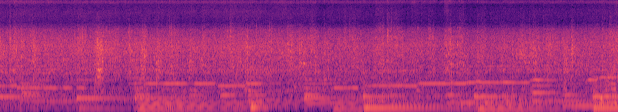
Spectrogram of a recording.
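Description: Ground spices including chilli, black pepper, garam masala and chicken masala frying in a pan, a continuous bright sizzle with occasional stirring, loud and close, no talking.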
